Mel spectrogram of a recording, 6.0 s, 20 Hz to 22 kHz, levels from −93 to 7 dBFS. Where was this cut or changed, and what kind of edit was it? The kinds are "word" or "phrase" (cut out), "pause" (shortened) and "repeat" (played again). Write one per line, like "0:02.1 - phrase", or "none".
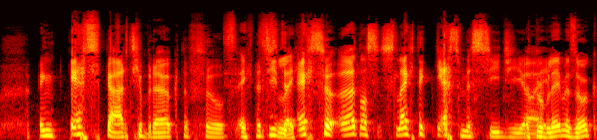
none

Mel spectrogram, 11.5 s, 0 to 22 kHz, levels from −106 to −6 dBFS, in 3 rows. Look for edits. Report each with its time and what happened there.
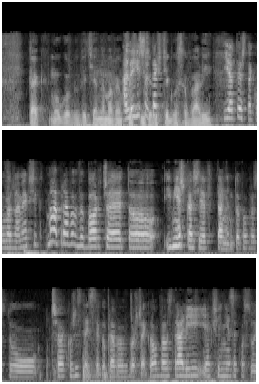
0:06.2 - pause
0:07.3 - word

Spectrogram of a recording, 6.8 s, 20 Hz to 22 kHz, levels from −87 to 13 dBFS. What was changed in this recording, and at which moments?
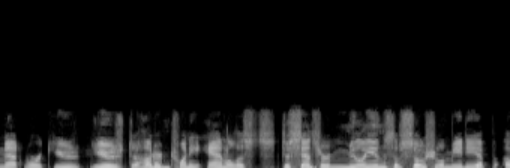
0:01.2 - word
0:03.7 - pause

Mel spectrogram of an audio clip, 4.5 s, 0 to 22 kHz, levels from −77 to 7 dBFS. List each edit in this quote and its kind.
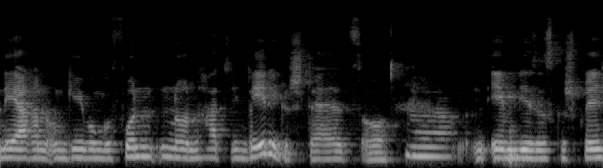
0:01.9 - phrase

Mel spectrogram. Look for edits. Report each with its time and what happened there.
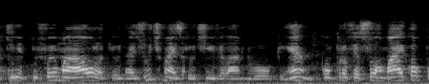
0:01.2 - word
0:01.8 - word
0:02.4 - word

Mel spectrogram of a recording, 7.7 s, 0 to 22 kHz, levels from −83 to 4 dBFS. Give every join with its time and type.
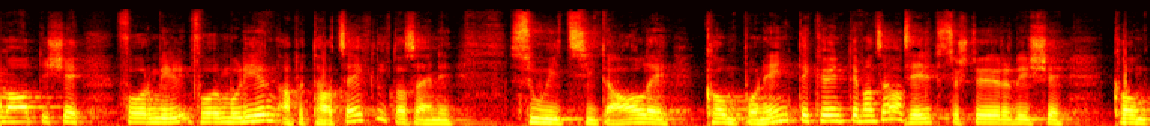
0:02.6 - word
0:06.0 - word

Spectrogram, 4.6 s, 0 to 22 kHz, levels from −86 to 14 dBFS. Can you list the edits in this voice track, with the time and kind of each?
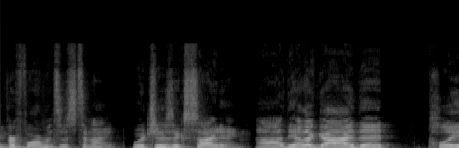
0:01.2 - pause
0:02.5 - pause

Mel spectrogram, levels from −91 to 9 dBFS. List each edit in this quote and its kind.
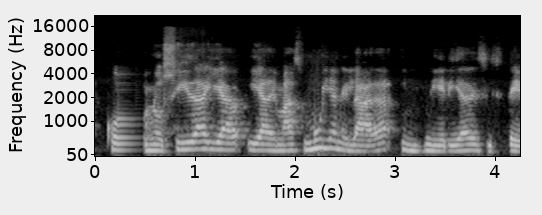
none

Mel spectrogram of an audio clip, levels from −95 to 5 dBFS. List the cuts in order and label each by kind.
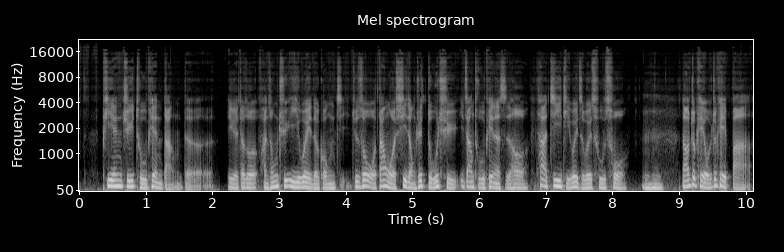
0:02.1 - pause
0:06.8 - pause

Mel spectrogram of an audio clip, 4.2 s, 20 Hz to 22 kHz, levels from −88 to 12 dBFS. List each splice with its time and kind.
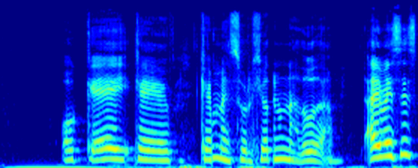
0:01.3 - phrase
0:02.1 - phrase
0:02.7 - word

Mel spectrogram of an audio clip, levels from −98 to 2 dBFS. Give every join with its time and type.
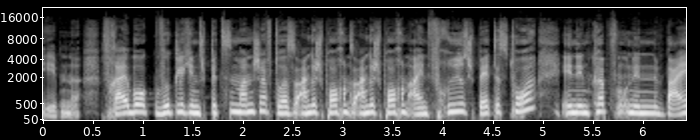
0:01.6 - phrase
0:03.1 - repeat
0:04.2 - phrase

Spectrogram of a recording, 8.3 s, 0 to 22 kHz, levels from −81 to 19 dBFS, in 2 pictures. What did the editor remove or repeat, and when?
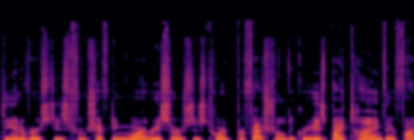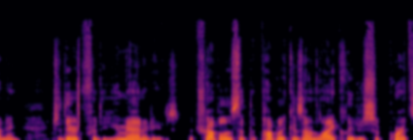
0:01.5 - word
0:03.8 - phrase
0:04.9 - word
0:05.9 - pause

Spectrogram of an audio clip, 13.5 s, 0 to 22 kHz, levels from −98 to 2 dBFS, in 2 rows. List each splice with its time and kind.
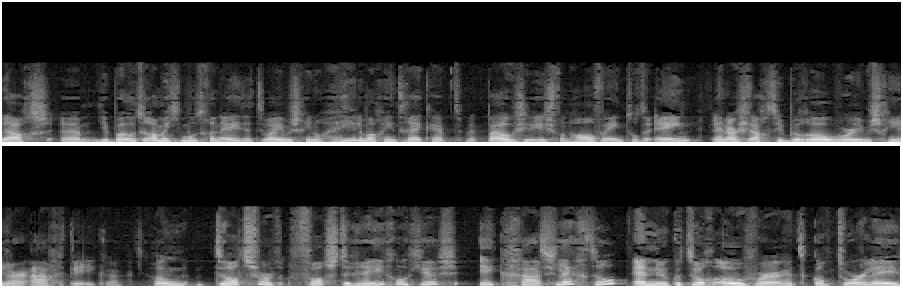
0:03.5 - word
0:05.2 - pause
0:05.6 - phrase
0:10.8 - phrase

